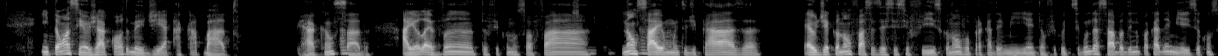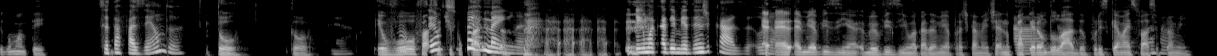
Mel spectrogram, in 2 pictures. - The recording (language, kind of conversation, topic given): Portuguese, advice, Como posso priorizar o que é mais importante e urgente quando me sinto sobrecarregado com muitas tarefas?
- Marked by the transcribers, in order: tapping; in English: "super man"; laugh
